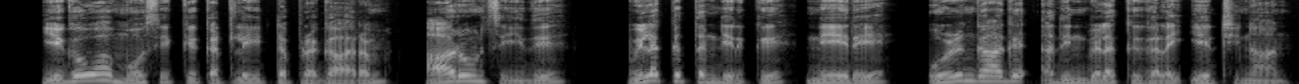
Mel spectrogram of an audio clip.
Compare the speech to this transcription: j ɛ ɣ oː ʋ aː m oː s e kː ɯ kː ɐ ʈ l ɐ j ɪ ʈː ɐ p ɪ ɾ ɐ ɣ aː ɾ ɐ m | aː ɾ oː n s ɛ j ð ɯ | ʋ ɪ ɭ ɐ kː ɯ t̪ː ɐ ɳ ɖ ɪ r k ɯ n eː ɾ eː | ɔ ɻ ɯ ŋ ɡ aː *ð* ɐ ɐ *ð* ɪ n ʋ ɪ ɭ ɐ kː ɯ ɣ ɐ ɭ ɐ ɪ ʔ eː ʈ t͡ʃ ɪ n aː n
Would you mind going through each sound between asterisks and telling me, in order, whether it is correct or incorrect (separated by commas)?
incorrect, correct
